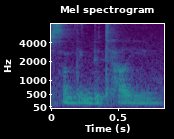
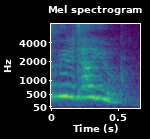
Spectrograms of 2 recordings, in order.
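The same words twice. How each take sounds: First: It is spoken slowly and hesitantly. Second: It is spoken quickly and excitedly. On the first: The news is tragic. "sadness and hesitancy, and I'm probably going to slow down that phrasing" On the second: The news is exciting. "There's this excitement, our words tend to flow a lot faster"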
